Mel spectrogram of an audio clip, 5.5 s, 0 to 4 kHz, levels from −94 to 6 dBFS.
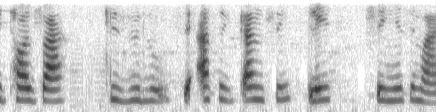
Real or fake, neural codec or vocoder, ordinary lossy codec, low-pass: real; none; AAC, 32 kbps; 3.6 kHz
